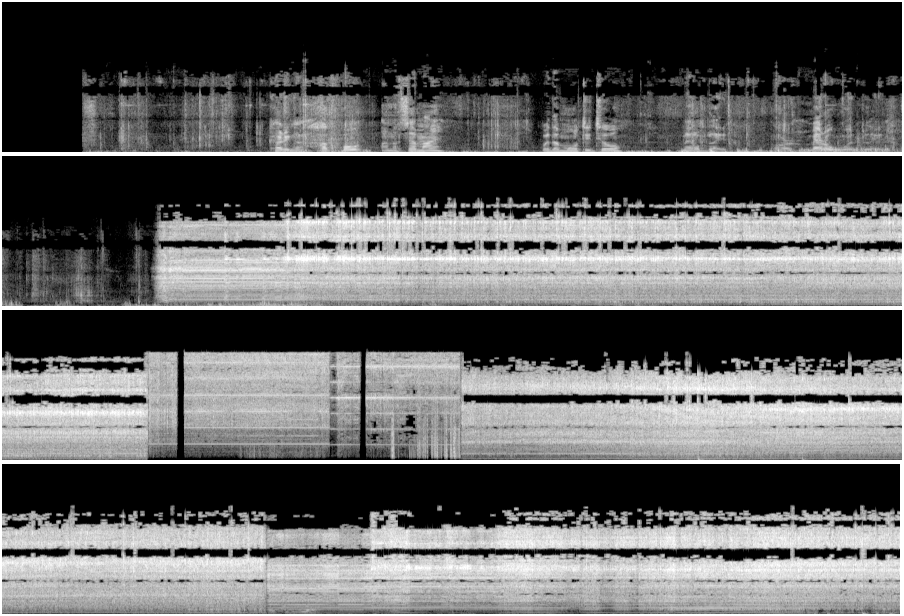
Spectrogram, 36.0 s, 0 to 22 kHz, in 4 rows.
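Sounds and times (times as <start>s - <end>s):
multi-tool buzzing cutting metal: 10.5s - 35.9s.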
